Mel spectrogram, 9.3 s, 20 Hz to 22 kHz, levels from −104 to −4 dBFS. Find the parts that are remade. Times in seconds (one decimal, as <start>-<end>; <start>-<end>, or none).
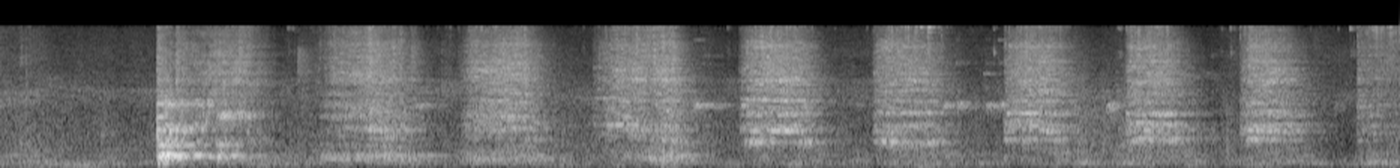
1.1-1.9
